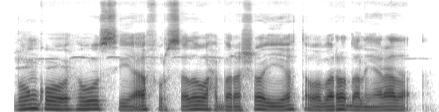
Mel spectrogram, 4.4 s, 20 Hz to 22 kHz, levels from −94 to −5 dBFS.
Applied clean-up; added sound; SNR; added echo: none; none; none; none.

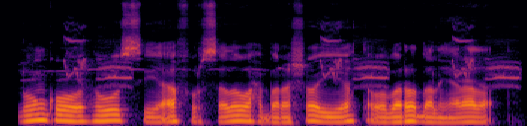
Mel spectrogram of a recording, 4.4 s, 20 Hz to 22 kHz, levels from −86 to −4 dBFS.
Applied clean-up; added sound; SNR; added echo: none; Bird; 17 dB; none.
